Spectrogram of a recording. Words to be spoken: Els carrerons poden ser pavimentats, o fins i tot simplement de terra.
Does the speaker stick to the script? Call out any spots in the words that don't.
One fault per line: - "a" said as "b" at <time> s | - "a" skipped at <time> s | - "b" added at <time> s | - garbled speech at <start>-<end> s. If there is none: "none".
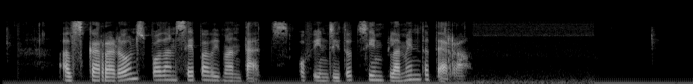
none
